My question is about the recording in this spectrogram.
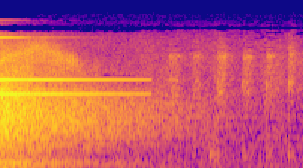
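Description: A loud bell-like ding sound effect that strikes at the start, then rings out and fades over about a second with two high steady tones. Faint small ticks follow.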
